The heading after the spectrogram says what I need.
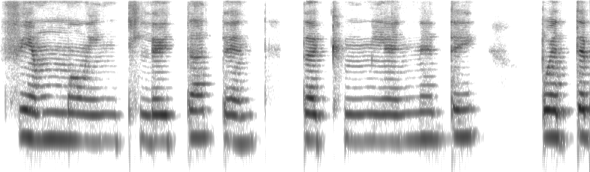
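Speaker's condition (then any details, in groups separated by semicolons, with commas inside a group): Cerebral palsy; slower speaking pace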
